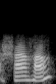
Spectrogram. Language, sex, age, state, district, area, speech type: Gujarati, female, 45-60, Gujarat, Surat, urban, conversation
